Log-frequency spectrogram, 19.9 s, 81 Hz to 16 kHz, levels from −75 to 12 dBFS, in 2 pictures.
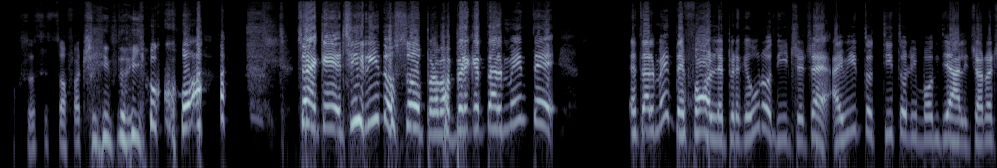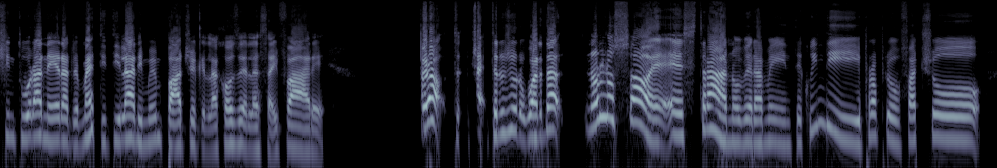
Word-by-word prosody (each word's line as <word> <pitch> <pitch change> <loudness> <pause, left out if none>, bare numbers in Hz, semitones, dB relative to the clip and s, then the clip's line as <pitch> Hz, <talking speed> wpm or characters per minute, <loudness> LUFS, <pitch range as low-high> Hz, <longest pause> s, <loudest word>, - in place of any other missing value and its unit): "Cosa 150 - -19
s 180 - -26
sto 165 -1 -9
facendo 200 +3 -5
io 230 0 -2 0.2
qua." 290 +9 +3 1.0
Cioè 335 -4 +9
che 285 -1 +7
ci 355 +6 +5
rido 375 +3 +5
sopra, 275 -6 +4
ma 240 +1 +4
perché 265 +1 +5
è - - -22
talmente 330 - +2 0.7
è 240 - -2
talmente 260 - +1
folle, 220 -5 +3
perché 205 -1 -6
uno 275 +1 -3
dice 195 -2 -9
cioè - - +2
hai 180 +2 -1
vinto 245 +1 -7
titoli 230 -2 -7
mondiali, 200 -2 -1
c'hai 185 +2 -1
una 200 - -1
cintura 215 +1 -5
nera 195 -2 -1
cioè 170 -1 -11
mettiti 190 -2 -5
l'animo 195 -3 0
in 200 +1 -12
pace, 170 +1 -2
che - - -13
la 145 +2 -5
cose 175 0 -6
la 145 -1 -7
sai - - -7
fare. - - -3 0.9
Però - - +4
t - - -17
cioè 360 - -2
te 225 - -3
lo 240 - -7
giuro 255 -5 -6
guarda 220 +6 +2 0.3
non 300 +8 0
lo 390 - 0
so, 360 0 -4
è 195 +3 0
è - - 0
strano 215 -10 -1
veramente, 180 -1 -8
quindi 260 - -7
proprio 215 -4 -9
faccio 205 0 -6
215 Hz, 175 wpm, -19 LUFS, 190-270 Hz, 1.0 s, Cioè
